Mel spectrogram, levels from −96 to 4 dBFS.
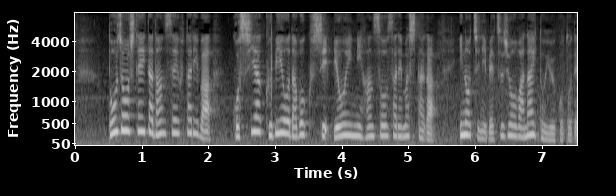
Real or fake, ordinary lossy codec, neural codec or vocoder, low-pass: real; none; none; none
